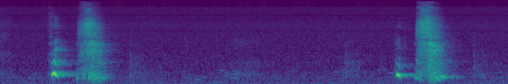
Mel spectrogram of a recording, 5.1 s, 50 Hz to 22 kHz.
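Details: Two sneezes a few seconds apart from a 26-sneeze fit while watching TV, each a quick sharp intake followed by a forceful burst of air.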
